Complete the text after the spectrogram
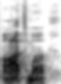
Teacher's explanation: in the form atma, the first is long and the second one is short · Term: long and short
